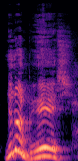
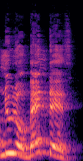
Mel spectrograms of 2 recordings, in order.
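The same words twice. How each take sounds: First: Put-on Brazilian pronunciation of Mendes, ending in a "sh"; hammed-up Brazilian accent on the name. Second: Said in the usual way. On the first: Shown as a demonstration. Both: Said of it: "It's not Nuno Mendes".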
